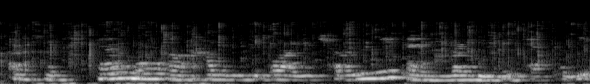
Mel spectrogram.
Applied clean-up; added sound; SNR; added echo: classical method WPE with log-MMSE.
